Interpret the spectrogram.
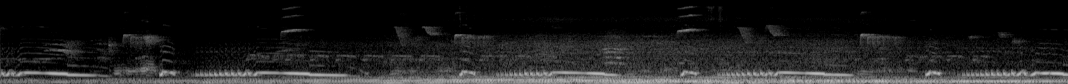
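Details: Spotted dove calling while zebra doves answer: a repeated purring, rolling coo that starts with a quick upward flick and slides down at the end. Soft high twitters from other birds and a steady low rumble run underneath.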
